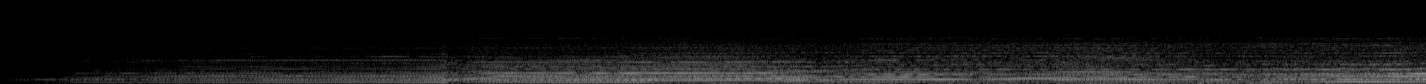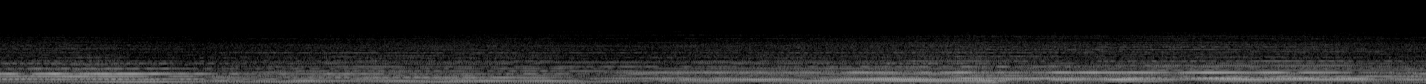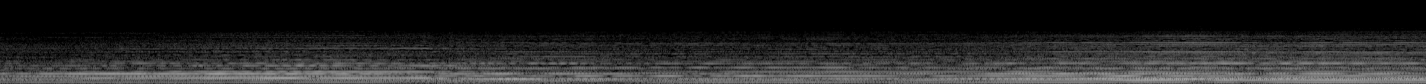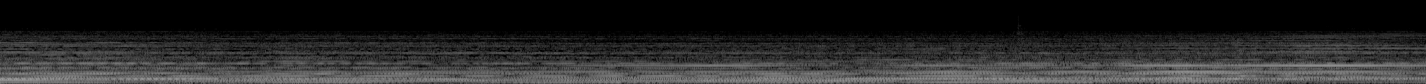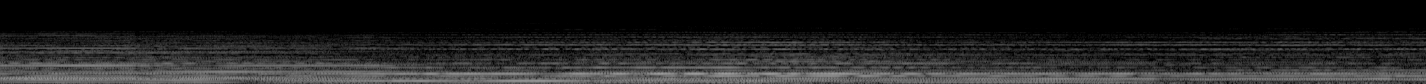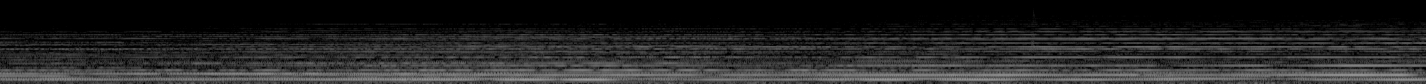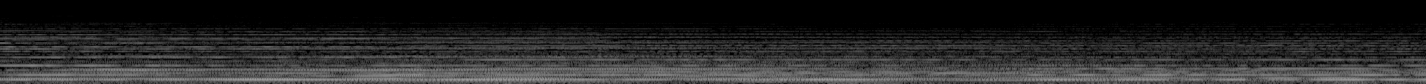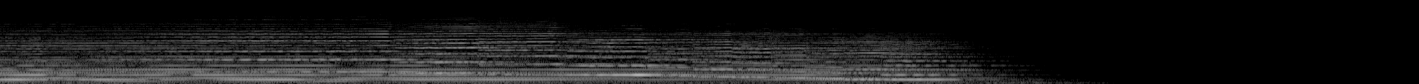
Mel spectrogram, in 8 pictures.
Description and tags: wttmd stringquartet 2layers
The Hague String Variations played some pieces of a composition of mine in 2007. This is part of the introduction and recorded at an exercise session. It was played twice and the two tracks were added on top of each other to make it a bit 'fuller'. Also a reverb was added. This sample was later used as a 'building block' for some electronic music processing work.
atmosphere, cluster, drone, quartet, slow, soundtrack, string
